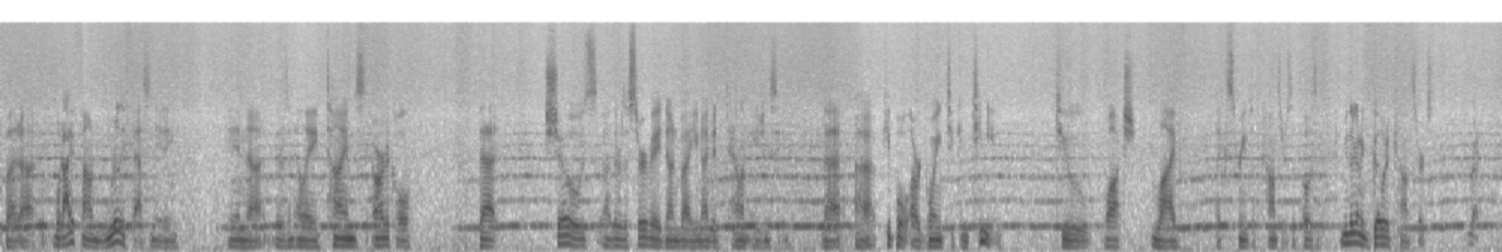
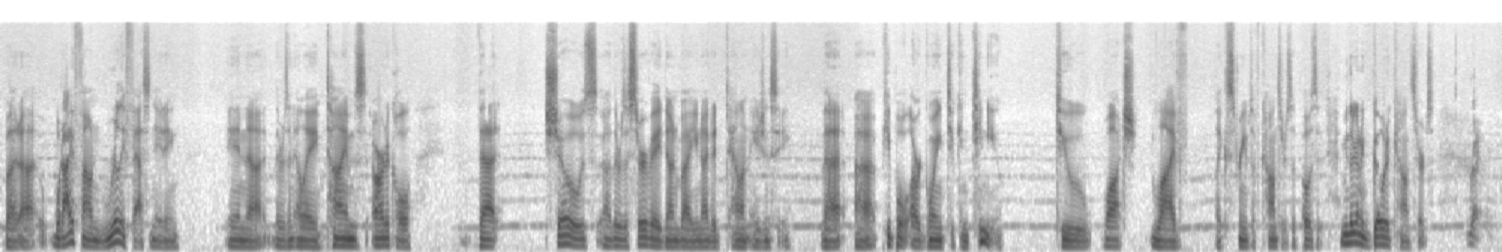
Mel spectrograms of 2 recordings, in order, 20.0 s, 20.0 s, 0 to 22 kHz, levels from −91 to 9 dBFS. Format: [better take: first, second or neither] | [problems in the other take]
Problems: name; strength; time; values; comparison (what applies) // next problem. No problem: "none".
second | hiss; loud; throughout; 5 dB below the speech; faint in the second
